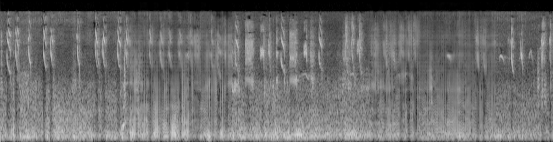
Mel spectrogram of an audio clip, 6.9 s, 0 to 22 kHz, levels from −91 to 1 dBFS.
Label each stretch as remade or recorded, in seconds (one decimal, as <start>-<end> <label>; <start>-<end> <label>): 0.0-1.6 recorded; 1.6-2.9 remade; 2.9-4.6 recorded; 4.6-6.2 remade; 6.2-6.9 recorded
